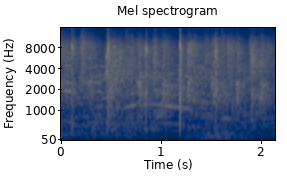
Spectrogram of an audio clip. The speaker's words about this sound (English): Round of applause, team five. Only one's getting that one.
